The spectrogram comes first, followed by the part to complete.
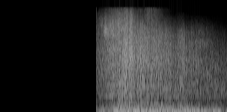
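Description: A sudden loud boom about a second in, with a deep rumble that dies away over the next couple of seconds: a cinematic impact sound effect.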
